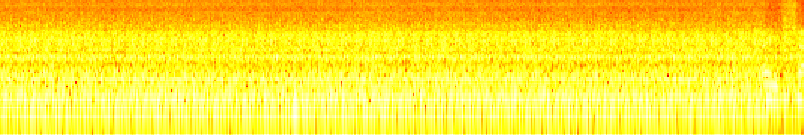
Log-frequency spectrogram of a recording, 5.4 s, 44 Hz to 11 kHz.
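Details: 1994 Mazda Miata, about 56,000 miles, after new timing belt, water pump, radiator, hoses and seals: steady, even four-cylinder idle with smooth hum, no knocks, ticks or squeals; healthy.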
